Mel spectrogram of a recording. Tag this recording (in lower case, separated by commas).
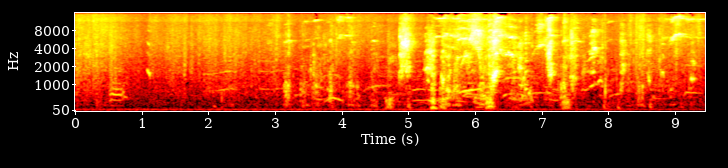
animal, wild animals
